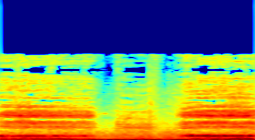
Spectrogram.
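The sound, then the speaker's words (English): Sharp sniffing inhalations through the nose held down in a wine glass, breathy and hissy, repeating over a steady noisy bed with no talk. “get your nose down into the wine glass. I mean, let's be serious about it. Let's get right down in there, and I want you to inhale several times, very sharp inhalations.”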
